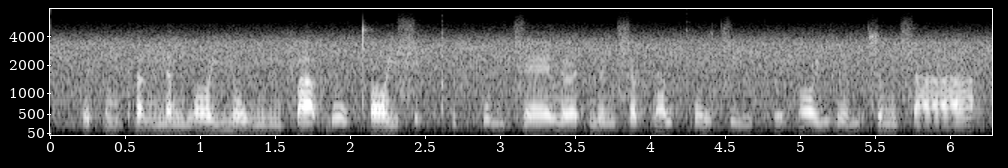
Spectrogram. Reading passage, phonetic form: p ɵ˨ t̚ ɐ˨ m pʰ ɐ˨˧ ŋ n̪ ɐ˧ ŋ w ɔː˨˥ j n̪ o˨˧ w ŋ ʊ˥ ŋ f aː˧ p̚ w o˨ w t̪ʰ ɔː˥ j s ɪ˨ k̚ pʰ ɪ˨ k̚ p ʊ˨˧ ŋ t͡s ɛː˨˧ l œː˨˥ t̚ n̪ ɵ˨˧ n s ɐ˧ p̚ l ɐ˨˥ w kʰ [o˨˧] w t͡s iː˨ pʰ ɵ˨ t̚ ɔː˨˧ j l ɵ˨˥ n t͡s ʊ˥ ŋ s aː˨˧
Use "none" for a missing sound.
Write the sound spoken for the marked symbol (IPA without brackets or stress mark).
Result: o˨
